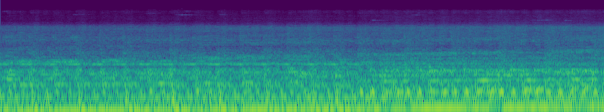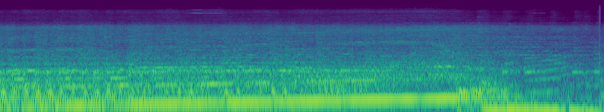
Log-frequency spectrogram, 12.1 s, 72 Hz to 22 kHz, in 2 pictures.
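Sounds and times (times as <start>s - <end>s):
deep bass note: 0.0s - 12.0s
loud music over sound system: 0.0s - 12.0s.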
